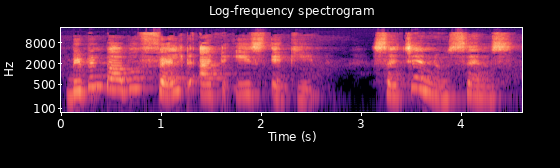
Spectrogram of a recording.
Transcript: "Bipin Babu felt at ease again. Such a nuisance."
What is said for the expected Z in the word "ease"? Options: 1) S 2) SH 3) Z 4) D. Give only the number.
1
